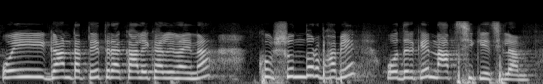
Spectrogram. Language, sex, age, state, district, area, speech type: Bengali, female, 30-45, West Bengal, Murshidabad, rural, spontaneous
